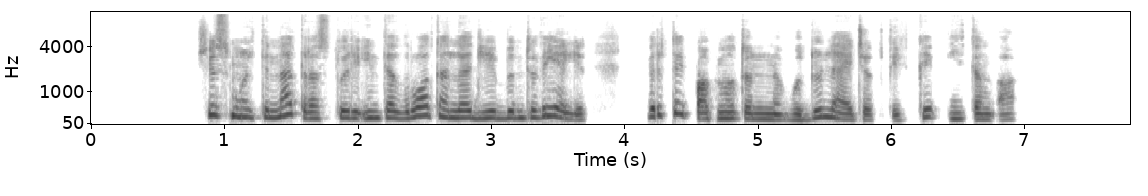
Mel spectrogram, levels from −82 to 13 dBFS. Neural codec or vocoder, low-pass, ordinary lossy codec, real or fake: codec, 24 kHz, 1 kbps, SNAC; 10.8 kHz; MP3, 48 kbps; fake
